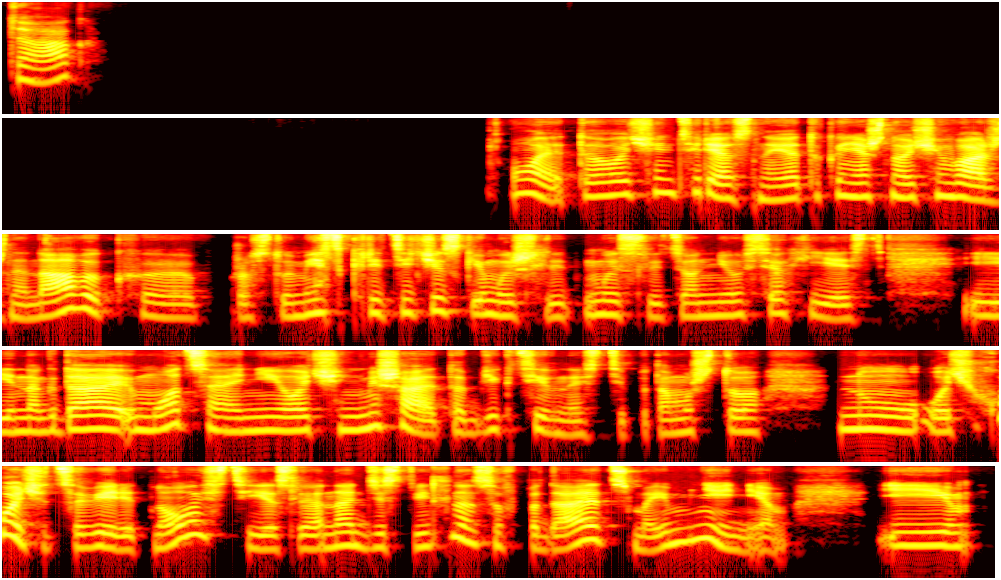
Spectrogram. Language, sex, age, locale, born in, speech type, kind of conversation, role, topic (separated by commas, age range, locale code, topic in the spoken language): Russian, female, 30-34, ru-RU, Belarus, read, expert-assistant, asker, Какие простые правила помогают не запутаться в огромном потоке информации из разных медиа?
